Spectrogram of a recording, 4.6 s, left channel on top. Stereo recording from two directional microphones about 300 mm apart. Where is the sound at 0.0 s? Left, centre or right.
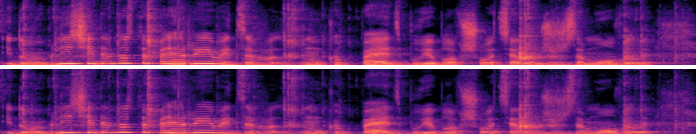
Centre.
